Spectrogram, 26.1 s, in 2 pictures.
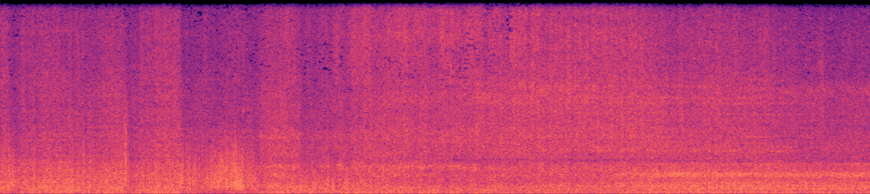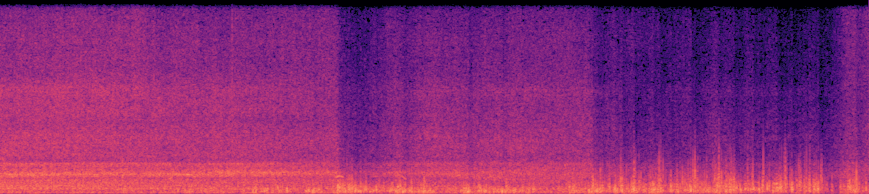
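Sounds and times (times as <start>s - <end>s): freight train wheels clattering: 0.0s - 18.0s.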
